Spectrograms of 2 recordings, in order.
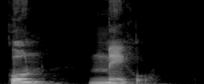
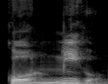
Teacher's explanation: ¿De dónde ha salido ese cambio de timbre? Porque una E no evoluciona a una I.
